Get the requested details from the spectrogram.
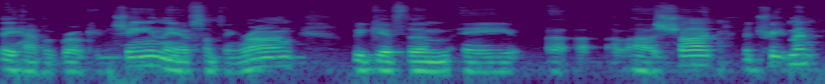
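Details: Adult man with lifelong familial stuttering; long blocks and repeated-word repetitions.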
